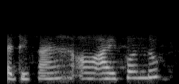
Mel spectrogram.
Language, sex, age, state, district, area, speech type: Kannada, female, 18-30, Karnataka, Belgaum, rural, conversation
